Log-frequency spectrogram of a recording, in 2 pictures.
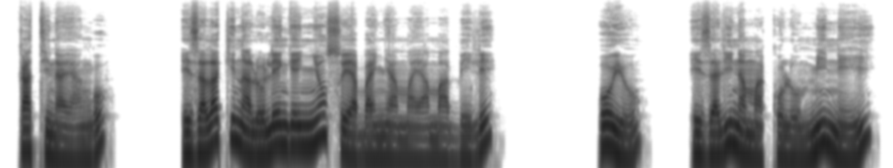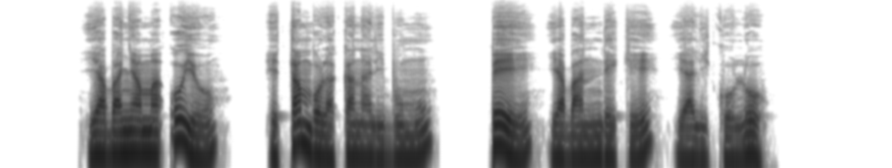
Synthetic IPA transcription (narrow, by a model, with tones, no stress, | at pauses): ka˦ti˨na˨ja˨ŋɡo˦ | e˨za˨la˦ki˦na˨lo˨le˦ŋɡɛ˦ɲɔ̃˦nsɔ˨ja˨ba˨ɲa˨ma˨ja˨ma˨be˨le˦ | o˦jo˦ | e˨za˨li˦na˨ma˨ko˨lo˨mi˦ne˨i˦ | ja˨ba˨ɲa˨ma˨o˦jo˦ | e˨ta˦mbo˨la˨ka˨na˨li˨bu˨mu˦ | pe˦ja˨ba˨nde˨kɛ˨ | ja˨li˨ko˨lo˦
